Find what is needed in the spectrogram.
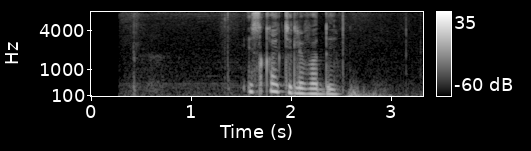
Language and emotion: Russian, neutral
